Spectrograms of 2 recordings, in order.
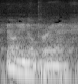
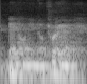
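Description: No difference in how they are said.

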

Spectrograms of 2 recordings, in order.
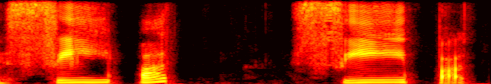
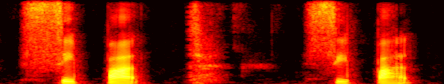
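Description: First: Sipat with a long, high SEE; SII-pat, second syllable dropping; stress on first syllable. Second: Sipat with short SI, stressed PAT; stress on second syllable. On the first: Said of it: "I'm going to read". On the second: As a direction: clip the first vowel of sipat. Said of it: "The alternate pronunciation for sipat". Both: Shown as a demonstration.

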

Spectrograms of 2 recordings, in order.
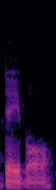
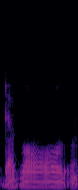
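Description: First: "Daboll" as DAY-bull; long "ay" in the first syllable of "Daboll"; corrected pronunciation. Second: "Double" with a short "uh" in the first syllable; mispronounced surname. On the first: Host taking the co-host's correction, "Daboll" said DAY-bull. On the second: Host unsure of the coach's surname, saying "Double" with an "uh" vowel. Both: Real, not acted. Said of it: "however you pronounce it".

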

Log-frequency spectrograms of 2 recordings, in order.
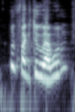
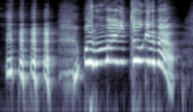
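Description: First: High, loud mock bafflement; hammed-up annoyed retort; exasperated outburst. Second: Very high, loud mock outrage; hammed-up yell at full pitch; incredulous shriek. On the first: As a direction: snap back in comic disbelief. Rand exasperated at Celine, acted. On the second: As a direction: screech it in comic exasperation. Repeats the outburst, escalated, after laughing.

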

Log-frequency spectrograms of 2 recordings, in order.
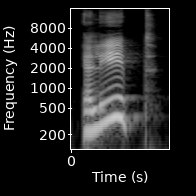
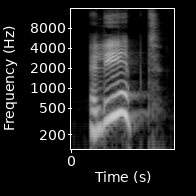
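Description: First: High, loud cry of relief; excited shout. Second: Even higher, loud repeated cry; louder excited shout. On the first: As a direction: shout it out, much higher. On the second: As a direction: call it again, pushing higher. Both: A narrator's reading. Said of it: "schrie er aufgebracht".

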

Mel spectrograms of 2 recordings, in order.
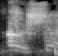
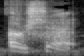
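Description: First: Higher, punchier "oh, shit"; retold startled reaction. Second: Understated "oh, shit"; a referee's mild alarm, retold at normal volume; retold dismay. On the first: The guy sees the spurting blood, mock startled. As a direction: imitate a startled onlooker, pitched up. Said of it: "the guy just was like". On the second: Referee sees the wrestler bleeding, mildly dismayed. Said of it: "the ref looked at me and was like".

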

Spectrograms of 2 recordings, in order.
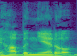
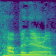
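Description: First: Habanero with an added ny sound, as in habañero; mispronounced habanero. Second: Said in the usual way. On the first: Shown as a demonstration. Showing how some people say it, habanero with a ny. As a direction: say habanero with a Spanish ñ for the n. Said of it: "some people say habanero, but it's just habanero". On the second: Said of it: "but it's just habanero".

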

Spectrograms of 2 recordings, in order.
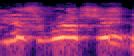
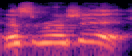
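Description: First: Laughing. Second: Said in the usual way. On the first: Real, not acted.

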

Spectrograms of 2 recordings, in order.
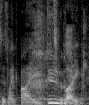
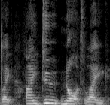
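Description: First: Slow, dropping the not; "I do like" slowly, as if not were skipped; misreading it. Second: Slow, with not said clearly; "I do not like" slowly, not kept in; reading it right. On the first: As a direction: demonstrate the misread, "do like" drawn out. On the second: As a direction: read "do not" carefully and slowly. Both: Shown as a demonstration. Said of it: "if I miss the word not".

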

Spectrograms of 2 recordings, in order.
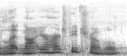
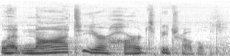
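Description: First: Soft reassurance. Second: Quiet, slow, soothing reading; soft reassurance. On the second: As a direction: lay the verse down gently. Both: Shown as a demonstration. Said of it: "Let's pause there".

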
